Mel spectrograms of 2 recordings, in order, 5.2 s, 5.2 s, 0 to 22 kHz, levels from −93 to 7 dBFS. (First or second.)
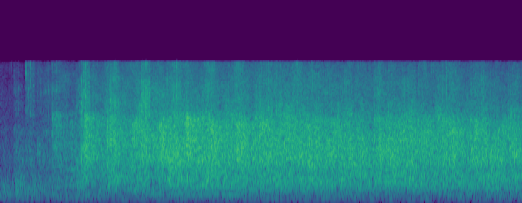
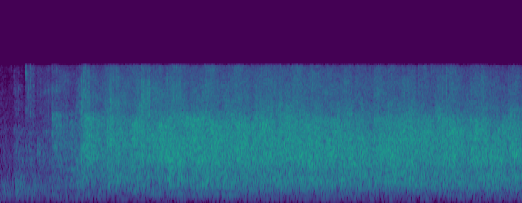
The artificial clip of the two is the second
